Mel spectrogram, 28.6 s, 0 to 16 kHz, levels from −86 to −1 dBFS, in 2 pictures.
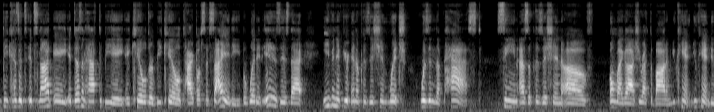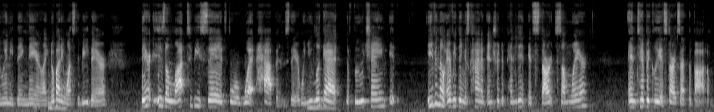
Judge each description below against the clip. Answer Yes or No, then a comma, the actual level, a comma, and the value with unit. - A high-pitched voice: Yes, high, 220 Hz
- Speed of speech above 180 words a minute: Yes, fast, 205 wpm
